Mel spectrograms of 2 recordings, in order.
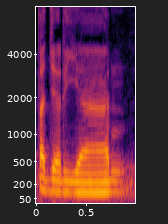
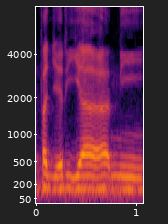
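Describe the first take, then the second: First: The word ends on a closed n sound. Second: The word ends with a final vowel after n. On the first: The speaker calls it right. "Kita baca tajriyan" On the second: The speaker calls it wrong. "Jangan dibaca tajriyani baru berhenti"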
